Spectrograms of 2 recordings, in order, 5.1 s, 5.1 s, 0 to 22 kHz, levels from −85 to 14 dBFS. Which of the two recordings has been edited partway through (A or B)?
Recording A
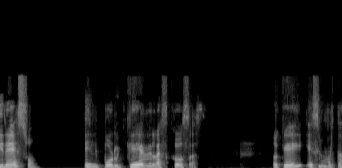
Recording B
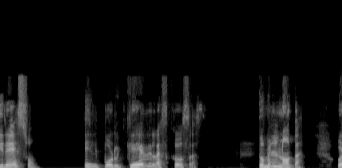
B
